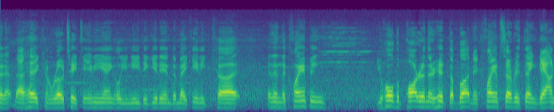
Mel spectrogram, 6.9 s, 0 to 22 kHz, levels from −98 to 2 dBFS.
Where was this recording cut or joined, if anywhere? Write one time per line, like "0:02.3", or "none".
0:03.2
0:04.6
